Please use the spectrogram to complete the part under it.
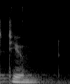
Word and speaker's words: Dune: I'm going to say Dune throughout this book, Dune, because that's how I think it should be pronounced, not Dune, Dune.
